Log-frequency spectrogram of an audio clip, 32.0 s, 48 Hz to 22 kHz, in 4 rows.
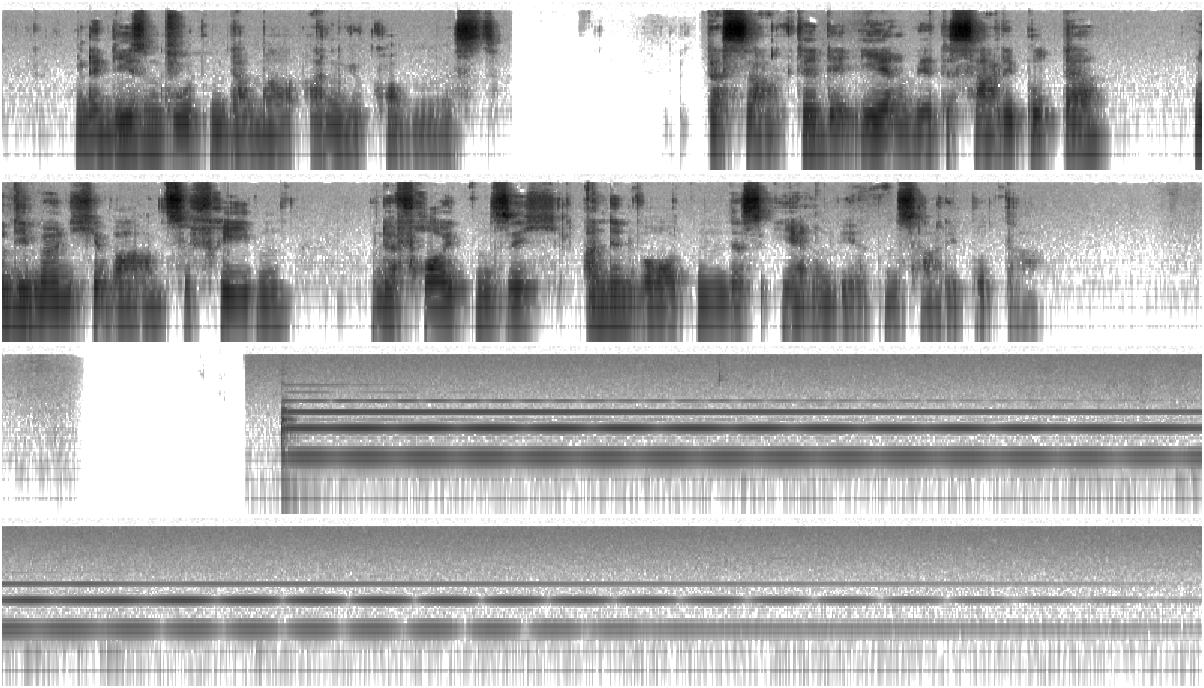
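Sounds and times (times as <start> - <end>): singing bowl ringing: 17.8 - 32.0.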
